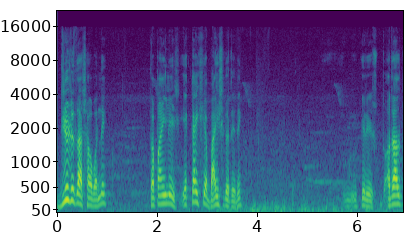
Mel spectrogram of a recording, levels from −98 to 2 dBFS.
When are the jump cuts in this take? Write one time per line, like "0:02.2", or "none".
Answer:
none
